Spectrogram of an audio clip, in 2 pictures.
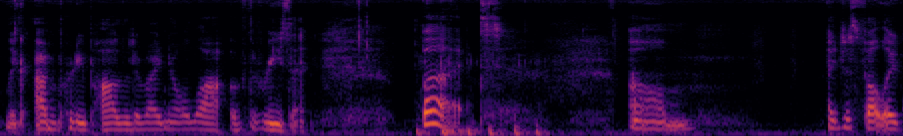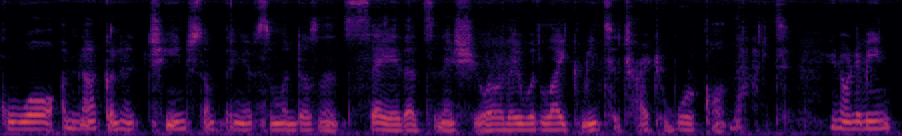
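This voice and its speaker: A middle-aged woman in a casual, confessional chat to viewers, candid and rambling, with halting, trailing pauses. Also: sits low, steady tone, gravelly, dark tone, breathy edge, rough recording. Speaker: vlogger.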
